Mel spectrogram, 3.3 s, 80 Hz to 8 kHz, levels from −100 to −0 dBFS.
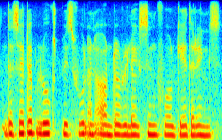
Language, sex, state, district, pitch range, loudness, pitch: English, female, Arunachal Pradesh, Lower Dibang Valley, 195-220 Hz, -15 LUFS, 205 Hz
